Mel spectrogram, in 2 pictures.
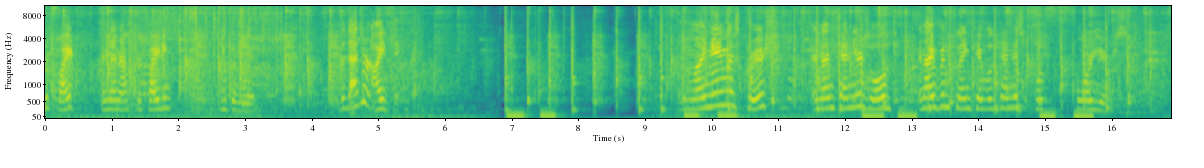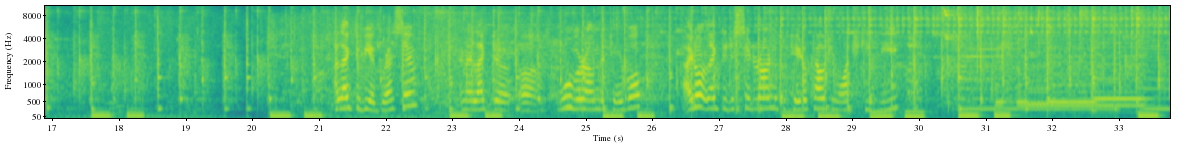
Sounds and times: Speech: 0.0 - 3.3, 4.4 - 5.5, 9.5 - 16.8, 20.8 - 30.1
Music: 6.9 - 33.7.

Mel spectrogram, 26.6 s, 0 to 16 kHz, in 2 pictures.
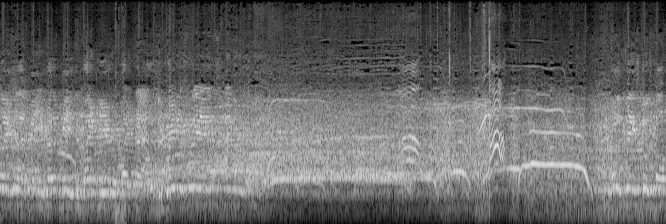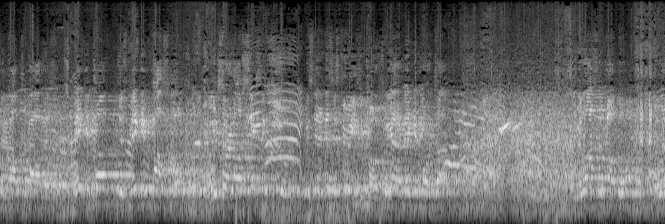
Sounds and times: Male speech, man speaking: 0.0 - 5.1, 12.2 - 22.5, 24.8 - 26.6.

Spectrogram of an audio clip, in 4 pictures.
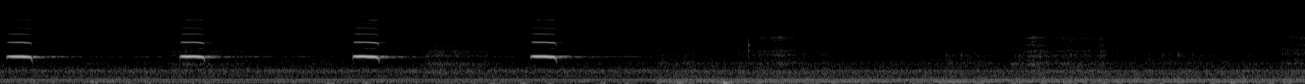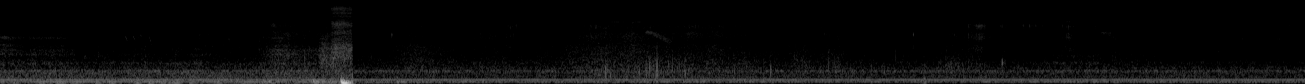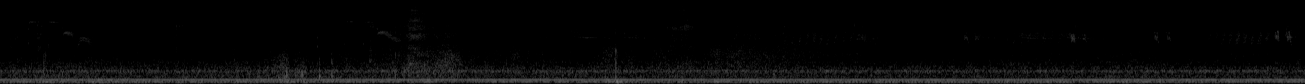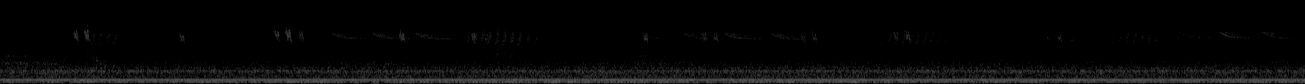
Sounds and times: Bird: 0.0 - 0.8, 1.7 - 2.7, 3.5 - 4.6, 5.3 - 6.2, 19.3 - 20.1, 29.4 - 30.6, 35.7 - 41.1, 41.8 - 44.7, 45.5 - 48.8, 49.5 - 52.2.

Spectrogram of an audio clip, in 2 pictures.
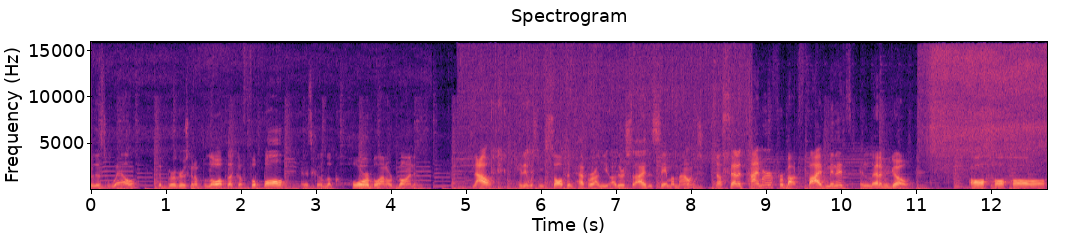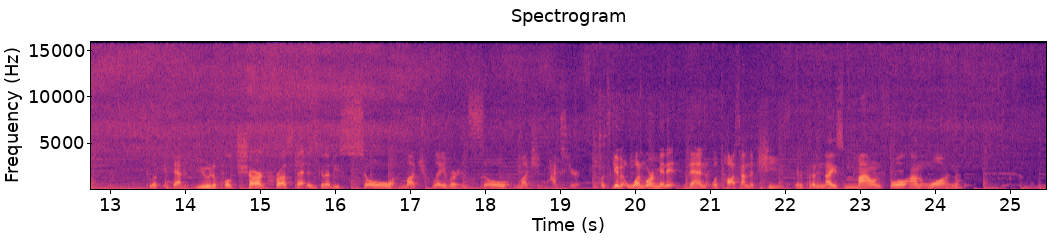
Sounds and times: Sizzle: 0.0 - 25.4.

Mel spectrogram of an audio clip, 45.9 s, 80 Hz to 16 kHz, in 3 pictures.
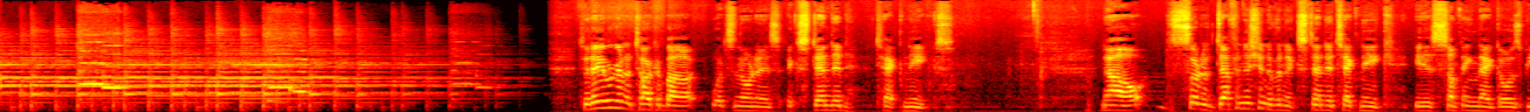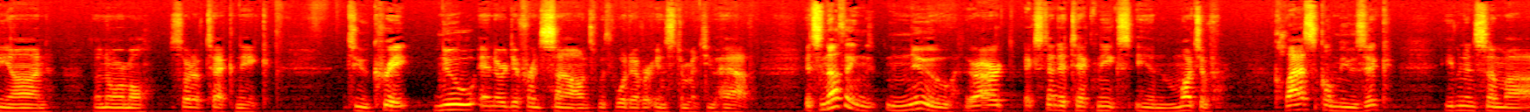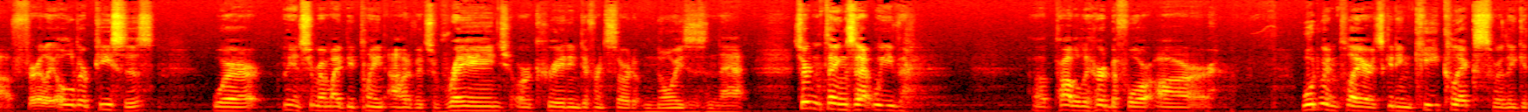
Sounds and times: Speech: 5.8 - 9.6, 11.0 - 18.0, 18.8 - 39.9, 40.9 - 42.9, 43.6 - 45.8.

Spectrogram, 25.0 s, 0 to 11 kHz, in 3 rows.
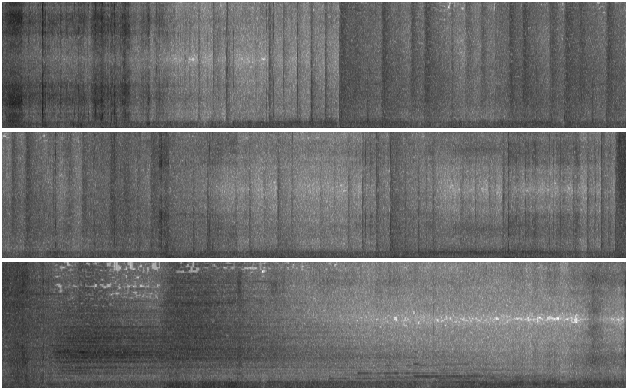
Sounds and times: Music: 0.0 - 24.9
Outside, rural or natural: 0.0 - 24.9.

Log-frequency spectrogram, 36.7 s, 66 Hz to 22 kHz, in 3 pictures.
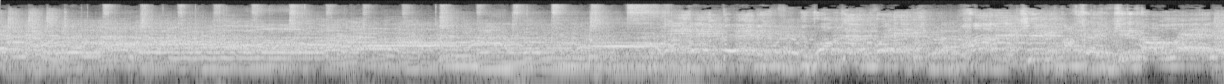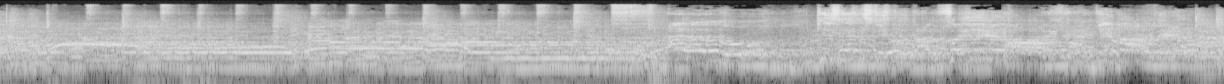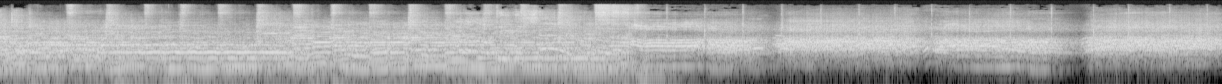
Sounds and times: Music: 0.0 - 31.6.

